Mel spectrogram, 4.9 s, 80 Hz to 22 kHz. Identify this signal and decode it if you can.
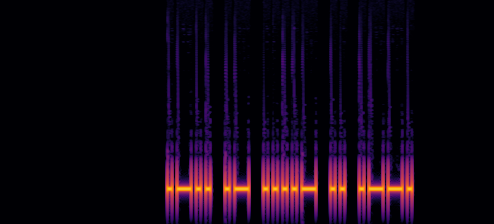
Morse code, heard as a keyed tone, about 25 wpm, 700 Hz. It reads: LA4IP
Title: DXCC-100 Call Signs - 5 Characters - Repeated 2x - 25wpm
